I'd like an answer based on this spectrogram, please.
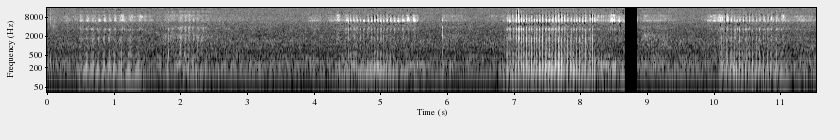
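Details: Red cocker spaniel named Sadie snoring while asleep, loud rasping breaths with low rumbling inhalations and hissy high tones, in slow repeated cycles every couple of seconds.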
